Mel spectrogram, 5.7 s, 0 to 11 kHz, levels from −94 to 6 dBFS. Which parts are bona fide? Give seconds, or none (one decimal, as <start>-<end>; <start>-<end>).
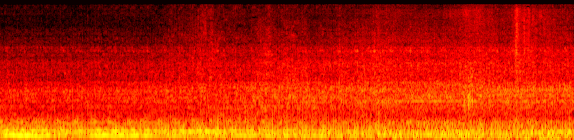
3.8-4.8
